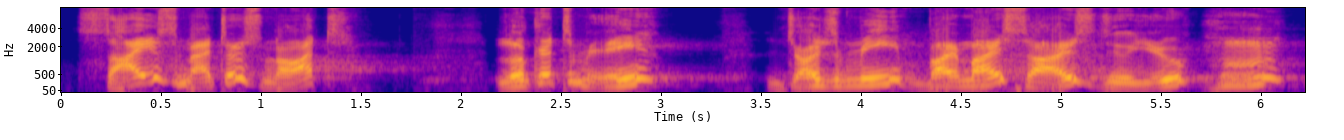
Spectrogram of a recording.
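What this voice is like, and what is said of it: Yoda impression. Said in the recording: “I'm not going to get his accent down right ... do a better impression of Yoda than I can”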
